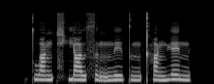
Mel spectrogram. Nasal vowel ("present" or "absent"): absent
